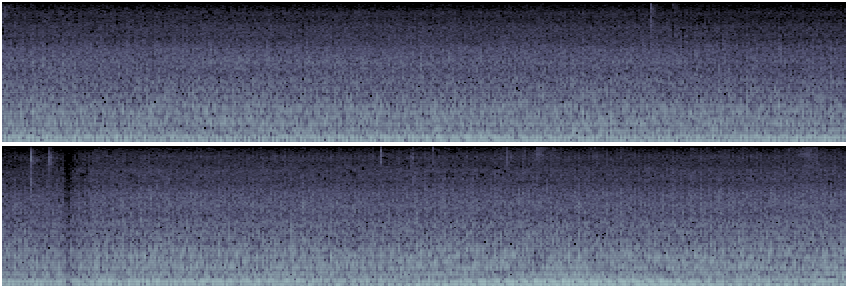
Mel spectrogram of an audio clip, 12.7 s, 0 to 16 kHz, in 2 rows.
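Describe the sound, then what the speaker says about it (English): Engine drone of a P-38 Lightning aircraft in a VR flight simulator game, a steady, even hum that holds throughout with only a brief dip partway through and no talking. "They really make the engine noise nice"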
